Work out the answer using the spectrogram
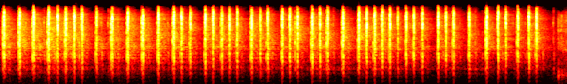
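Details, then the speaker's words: Sharp rapid solenoid clicking, roughly three per second in uneven bursts with gaps, skipping shots intermittently; owner suspects the micro switch is faulting but is unsure. "first I'm just going to show the solenoid clicking cuz you can kind of kind of hear it"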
